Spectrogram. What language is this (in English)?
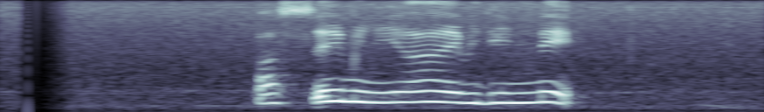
Sinhala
